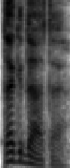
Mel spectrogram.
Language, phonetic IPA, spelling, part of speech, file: Russian, [tɐɡˈda‿tə], тогда-то, adverb, Ru-тогда-то.ogg
- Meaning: 1. just then 2. that was the time when; that was just when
